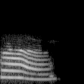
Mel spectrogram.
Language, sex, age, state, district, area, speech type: Bengali, female, 18-30, West Bengal, North 24 Parganas, urban, conversation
